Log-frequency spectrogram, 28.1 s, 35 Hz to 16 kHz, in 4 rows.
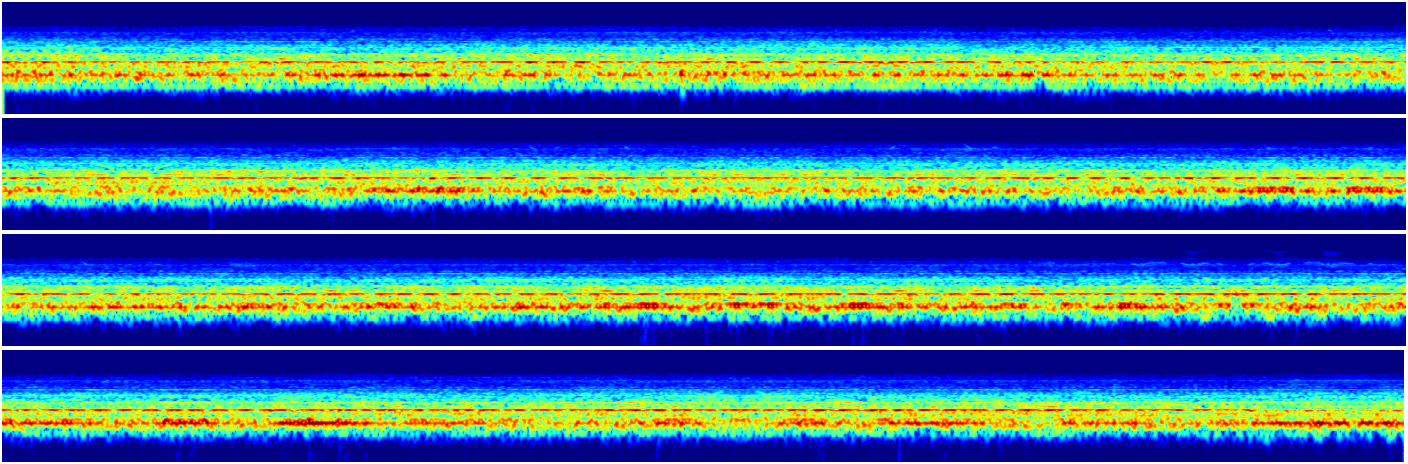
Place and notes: Unnamed Road, Coppenbrügge, Germany WIND POWER TURBINE - SOUNDS OF WIND POWER TURBINE
Wind Power Plants Recordings in Coppenbrügge.
ZOOM H4n PRO Recorder
Shotgun Microphone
